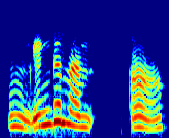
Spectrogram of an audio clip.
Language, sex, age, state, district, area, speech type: Tamil, female, 18-30, Tamil Nadu, Chengalpattu, urban, conversation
